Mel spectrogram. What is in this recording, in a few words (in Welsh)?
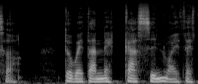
"neges" Welsh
